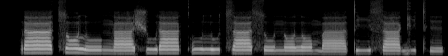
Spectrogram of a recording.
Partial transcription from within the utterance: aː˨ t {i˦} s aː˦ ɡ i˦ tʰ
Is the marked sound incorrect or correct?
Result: correct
